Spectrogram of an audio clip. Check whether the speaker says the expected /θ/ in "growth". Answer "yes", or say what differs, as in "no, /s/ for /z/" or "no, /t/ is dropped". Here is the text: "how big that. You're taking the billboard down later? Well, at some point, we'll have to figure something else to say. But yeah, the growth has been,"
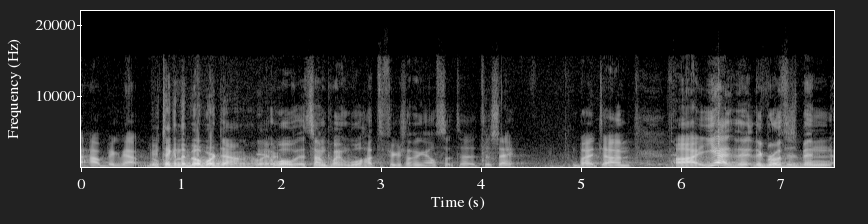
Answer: yes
